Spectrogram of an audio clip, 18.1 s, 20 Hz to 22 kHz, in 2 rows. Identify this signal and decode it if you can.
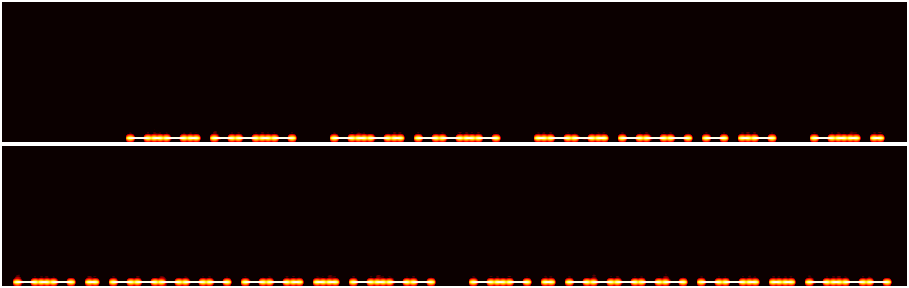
Morse code, heard as a keyed tone, about 20 wpm, 700 Hz. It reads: CQ CQ POTA DE KE0GIY KE0GIY
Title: Speed-Racing Common QSO Phrases - 20wpm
